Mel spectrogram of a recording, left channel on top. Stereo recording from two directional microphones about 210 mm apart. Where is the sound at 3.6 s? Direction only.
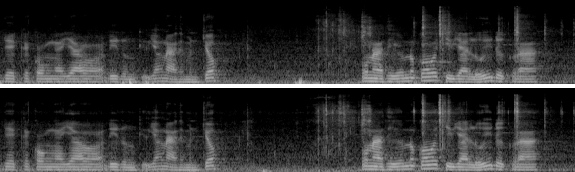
10° right (ahead or behind).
